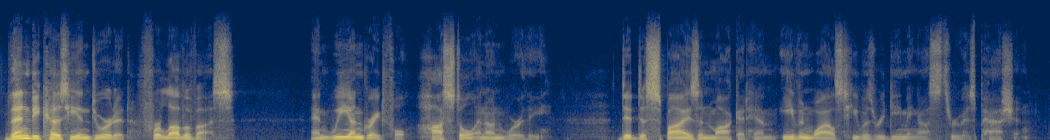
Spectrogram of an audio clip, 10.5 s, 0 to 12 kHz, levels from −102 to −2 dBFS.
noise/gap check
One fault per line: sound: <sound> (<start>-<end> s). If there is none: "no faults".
no faults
